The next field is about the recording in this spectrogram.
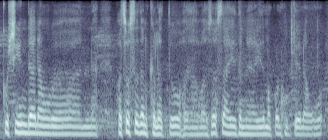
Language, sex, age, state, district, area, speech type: Kannada, female, 60+, Karnataka, Dharwad, rural, spontaneous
